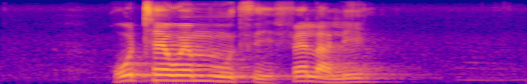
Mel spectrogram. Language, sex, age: Northern Sotho, male, 25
